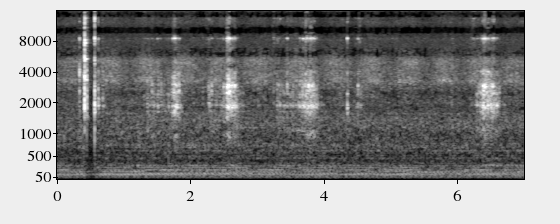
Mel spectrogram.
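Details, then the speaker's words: Go-kart centrifugal clutch removed and spun by hand: dry, uneven rattle with light scraping ticks each turn, alternating spinning good and bad; bearing looks grimy and worn with play, owner plans a new clutch. "I like how it goes spinning good to spinning bad. What? Why are you spinning good now?"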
